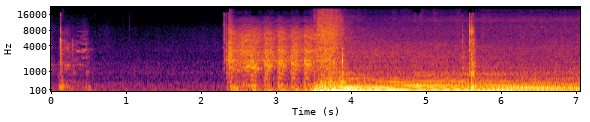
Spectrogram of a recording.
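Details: Mazda Miata after installing a new DW200 fuel pump and priming it via the FP jumper: brief starter whir, then the engine catches at once, flares up and settles into a steady, even idle; healthy start.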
